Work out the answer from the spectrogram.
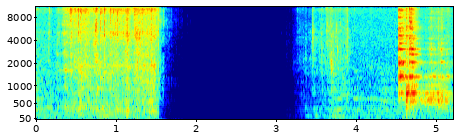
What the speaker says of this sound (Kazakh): кремге араластыра отыра құямыз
